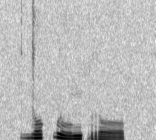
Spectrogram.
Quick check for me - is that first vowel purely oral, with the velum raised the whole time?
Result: yes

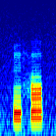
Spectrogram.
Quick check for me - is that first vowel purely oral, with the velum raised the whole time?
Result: no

